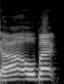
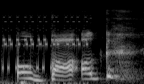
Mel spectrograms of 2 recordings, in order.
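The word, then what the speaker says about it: Oldbag: Let me get this straight, Obeck. Mrs. Obeck or Miss Obeck. I don't know which one. It's actually pronounced Obog.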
